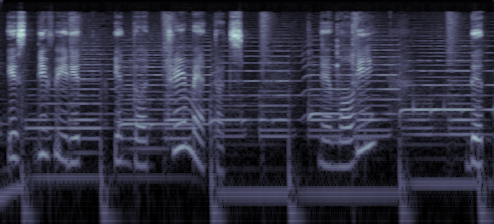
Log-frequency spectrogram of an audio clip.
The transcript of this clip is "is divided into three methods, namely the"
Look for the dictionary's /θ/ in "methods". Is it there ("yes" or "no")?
no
